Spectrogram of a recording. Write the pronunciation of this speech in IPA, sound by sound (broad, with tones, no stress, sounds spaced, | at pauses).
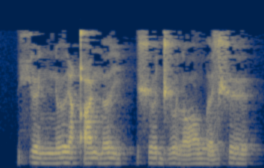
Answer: ç ø˥˧ nː ɵː˧˥˧ i̯ qʼ ø˦˥ ŋ ə˧˥˧ i̯ | ʃ ɵ˦˥ d͡ʒ ʊ˧˥˧ l ɔː˨˥ w ə˧˩˧ z ʃ ø˥˧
